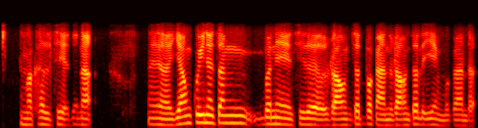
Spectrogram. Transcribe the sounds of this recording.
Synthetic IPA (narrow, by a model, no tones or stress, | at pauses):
mɐkʰɐlsiɐd̪unɐ | jamkujnɐt͡ʃaŋbɐnesidɐɾawnt͡ʃɐt̚pɐkanɾawnt͡ʃɐt̚lɐeŋbɐkandɐ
